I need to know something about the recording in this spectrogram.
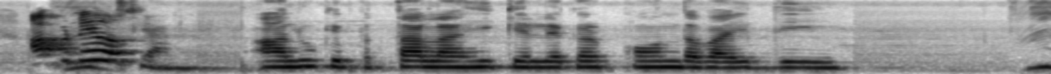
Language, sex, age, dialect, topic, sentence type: Maithili, female, 31-35, Angika, agriculture, question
